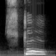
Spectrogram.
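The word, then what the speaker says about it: stalk: Next যাই এস টি এল কে স্টক। স্টক মানে যেকোন গাছের ডাটাকে বলে স্টক। ফ্লাওয়ার হজ লং স্টক। ফুলটির একটা লম্বা ডাটা আছে। এল এর উচ্চারণ আমরা করবো না।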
